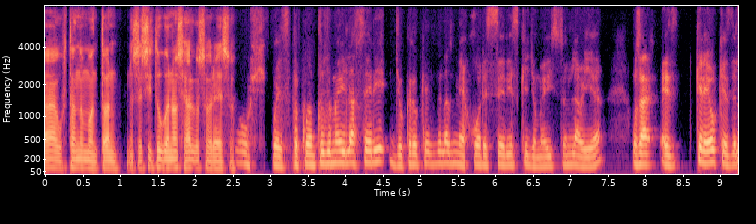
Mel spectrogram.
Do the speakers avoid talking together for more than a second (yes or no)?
yes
